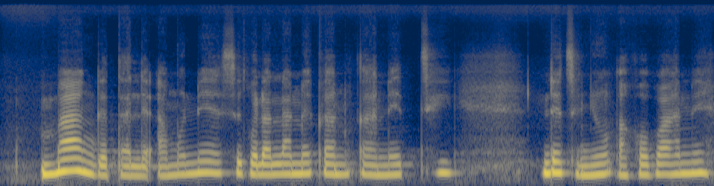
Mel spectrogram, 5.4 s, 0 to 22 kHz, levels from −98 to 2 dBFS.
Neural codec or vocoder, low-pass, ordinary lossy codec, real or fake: autoencoder, 48 kHz, 32 numbers a frame, DAC-VAE, trained on Japanese speech; 19.8 kHz; none; fake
